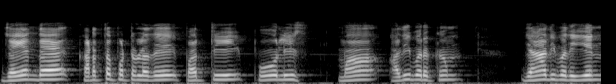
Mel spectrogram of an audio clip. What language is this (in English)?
Tamil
